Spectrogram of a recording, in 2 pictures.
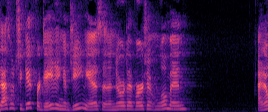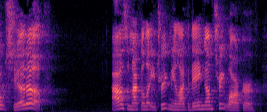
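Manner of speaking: put-on Appalachian accent with a twang. Retelling what was said to a partner, in an Appalachian accent. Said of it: "my Appalachian accent comes out".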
